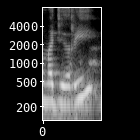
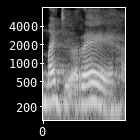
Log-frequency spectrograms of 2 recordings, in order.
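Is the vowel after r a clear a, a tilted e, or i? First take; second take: i; tilted e. First: The vowel after r is a full i. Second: The vowel after r leans from a toward i. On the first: The speaker calls it wrong. "atau majuri" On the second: The speaker calls it right. "fathah condong ke kasroh eh, dua pertiganya"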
